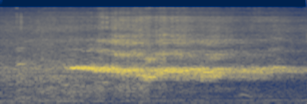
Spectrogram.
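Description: Car tyres squealing in one long squeal of about a second and a half, starting about half a second in and dipping slightly in pitch before holding steady, as an SUV is swerved by remotely hijacked steering. Heard as a video's soundtrack played over a hall's loudspeakers.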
